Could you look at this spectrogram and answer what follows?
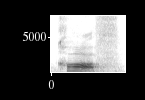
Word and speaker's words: coffee: também ó o tosse a gente fala coffee tá tem um o mais prolongado eu do café coffee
